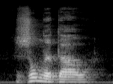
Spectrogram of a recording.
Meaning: sundew, any carnivorous plant of the genus Drosera
- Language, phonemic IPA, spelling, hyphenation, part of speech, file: Dutch, /ˈzɔ.nəˌdɑu̯/, zonnedauw, zon‧ne‧dauw, noun, Nl-zonnedauw.ogg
